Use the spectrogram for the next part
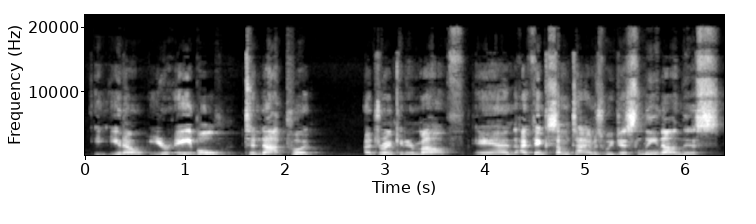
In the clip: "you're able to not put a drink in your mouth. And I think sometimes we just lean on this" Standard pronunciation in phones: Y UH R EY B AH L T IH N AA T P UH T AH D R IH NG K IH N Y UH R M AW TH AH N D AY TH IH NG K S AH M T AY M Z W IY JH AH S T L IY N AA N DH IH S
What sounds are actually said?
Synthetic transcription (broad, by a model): Y UH R EY B L T IH N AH T P UH T AH D R IH NG K IH N Y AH R M AW TH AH N AY TH IH NG K S AH M T AY M Z W IY JH AH S T L IY N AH N DH IH S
